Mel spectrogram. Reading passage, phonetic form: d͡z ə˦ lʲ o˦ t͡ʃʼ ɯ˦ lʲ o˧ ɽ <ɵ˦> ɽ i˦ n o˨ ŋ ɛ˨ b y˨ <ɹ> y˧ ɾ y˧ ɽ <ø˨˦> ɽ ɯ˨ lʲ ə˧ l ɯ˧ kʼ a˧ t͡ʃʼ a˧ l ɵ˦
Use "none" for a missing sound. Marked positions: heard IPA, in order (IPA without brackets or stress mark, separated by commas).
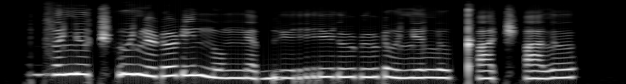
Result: ɵ˦, r, y˨˦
